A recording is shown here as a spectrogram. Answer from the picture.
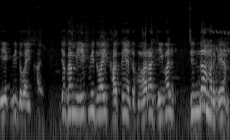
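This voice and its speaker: Noticeable background noise sits behind a man whose high-pitched voice moves with ordinary pitch variation. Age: 70s. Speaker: health talk speaker. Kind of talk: personal testimony talk. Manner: animated storytelling.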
